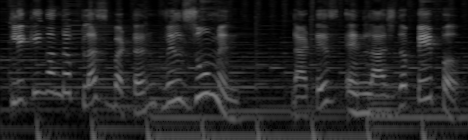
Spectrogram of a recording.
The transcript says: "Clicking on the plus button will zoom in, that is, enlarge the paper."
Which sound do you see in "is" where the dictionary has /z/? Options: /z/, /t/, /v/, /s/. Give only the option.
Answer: /z/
